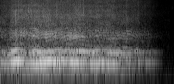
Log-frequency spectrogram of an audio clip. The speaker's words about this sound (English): Well, you know, if that was bees, we'd really be in trouble. It sounds like a lot of them. How about a swarm of mosquitoes, huh? No, it was bees then. Yes, you were right.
